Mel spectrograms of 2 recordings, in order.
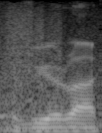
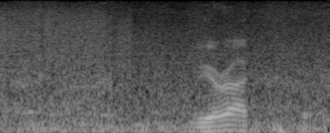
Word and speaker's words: Virac: Virac pronounced Iraq. Virac. Yeah, that is how you pronounce Virac, diba?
